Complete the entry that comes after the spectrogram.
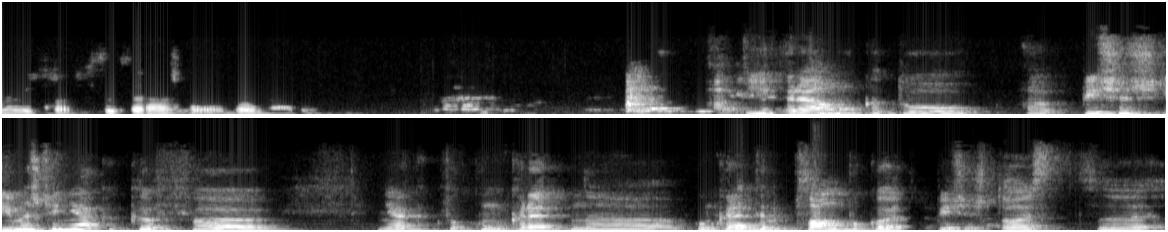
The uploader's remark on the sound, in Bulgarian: Поради ред технически провали не се гордеем особено много с качеството на записа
